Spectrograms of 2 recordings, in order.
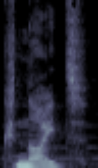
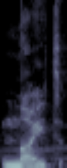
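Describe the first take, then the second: First: The K at the start is pronounced. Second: The K at the start is silent.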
